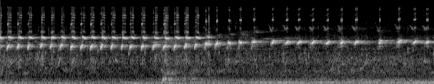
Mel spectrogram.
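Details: Shama song used as a lure to stir rival shamas: a rapid, machine-gun run of bright repeated notes that briefly slows, then resumes as an evenly spaced string of ringing chips.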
